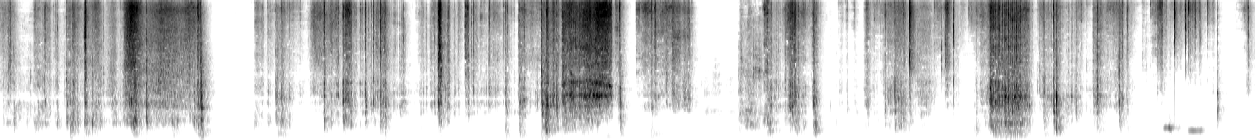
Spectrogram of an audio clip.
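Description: Packaging of a trading card collection box being opened by hand: the clear plastic insert and cardboard rustle and crinkle in irregular bursts, with short pauses between them.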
